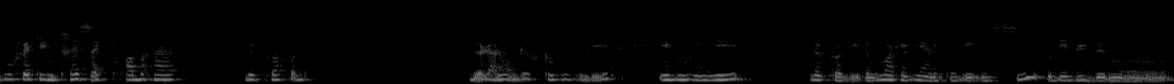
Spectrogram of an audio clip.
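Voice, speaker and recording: A woman narrating a craft tutorial, explaining each step gently with soft asides. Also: on the high side, roomy sound. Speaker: craft video host. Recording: dull lo-fi home recording.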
